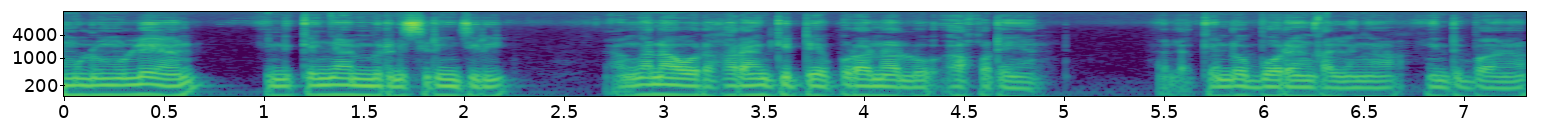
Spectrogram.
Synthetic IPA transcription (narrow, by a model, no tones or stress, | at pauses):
mulumulejan | inikeɲamiɾnisiɾiɲt͡ʃiɾi | a̰ŋanawoɾexaɾaŋkitːepuɾanaluʔaxoteɲan | wa̰la̰kendoboɾeŋkalːiŋaintibaːna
